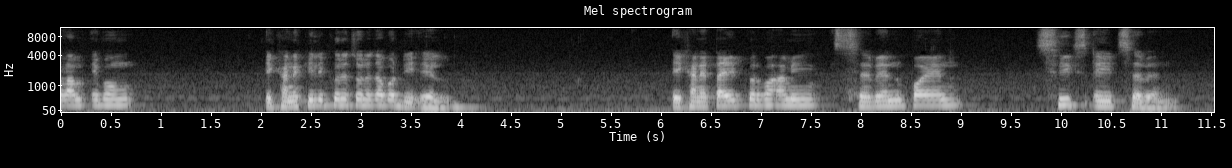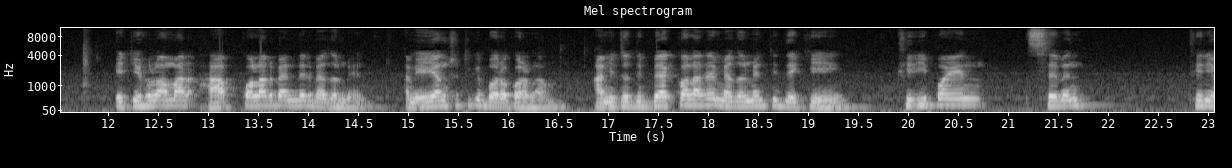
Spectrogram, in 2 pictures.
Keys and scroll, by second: 9.8 KP_6, 10.3 KP_8, 11.7 Return, 14.8 Return, 16.9 j.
